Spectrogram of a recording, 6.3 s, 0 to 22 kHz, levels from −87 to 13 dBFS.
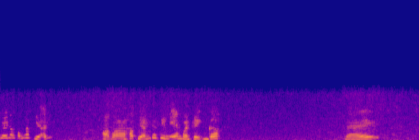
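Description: From start to finish, the background noise drops away in the pauses and creeps back up under the speech. These are noise suppressor artifacts: the suppressor pulls down, frame by frame, the bands it judges to be steady noise, cutting it by about 17 dB here, against room noise sitting about 19 dB below the speech in audio that stops at 8 kHz.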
